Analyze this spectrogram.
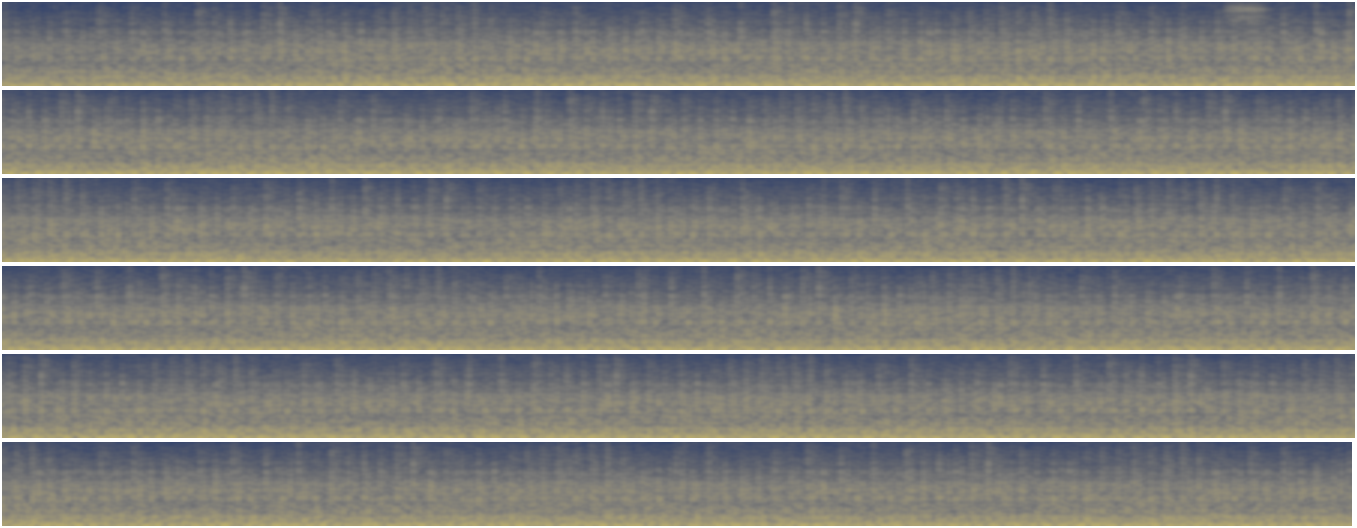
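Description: Tyres roll on a road with a steady roar.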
